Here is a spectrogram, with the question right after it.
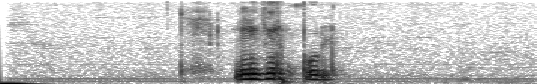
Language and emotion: Russian, neutral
